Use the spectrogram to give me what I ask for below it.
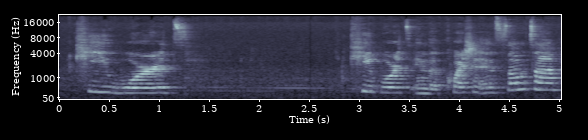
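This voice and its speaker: Noticeable background noise runs behind a woman's voice. She talks at a fairly slow pace with a fairly high pitch. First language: not English. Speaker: nurse. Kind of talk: casual talk to camera.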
